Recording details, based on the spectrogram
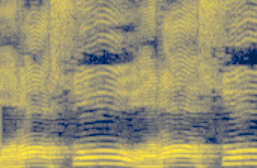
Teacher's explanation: সিন পেশ সু, রসু, রসু। পেশের বাম পাশে জজমালা ওয়াও, এটা মাদের হরফ, এক আলিফ লম্বা করতে হবে।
